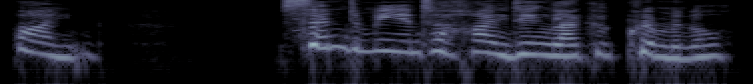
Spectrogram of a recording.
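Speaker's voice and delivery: high, loud, irritated retort; irritable snap. A narrator's reading. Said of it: "she snapped irritably".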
